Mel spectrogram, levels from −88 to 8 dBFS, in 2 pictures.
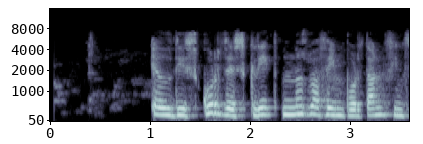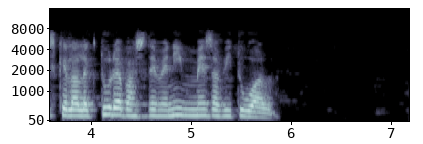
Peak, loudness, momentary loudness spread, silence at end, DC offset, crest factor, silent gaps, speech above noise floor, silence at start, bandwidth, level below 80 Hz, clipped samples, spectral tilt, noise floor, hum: -2 dBFS; -14 LUFS; 5 LU; 1.35 s; under 0.1%; 14 dB; none; 68 dB; 1 s; 7.4 kHz; -56 dBFS; under 0.1%; -5.5 dB/octave; -81 dBFS; none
